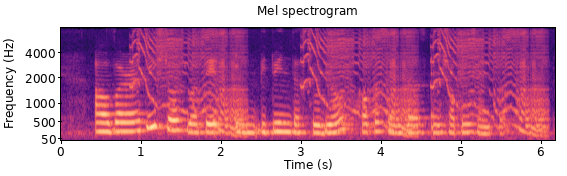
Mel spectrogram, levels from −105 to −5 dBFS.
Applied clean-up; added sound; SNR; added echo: none; Cupboard open or close; 9 dB; none.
